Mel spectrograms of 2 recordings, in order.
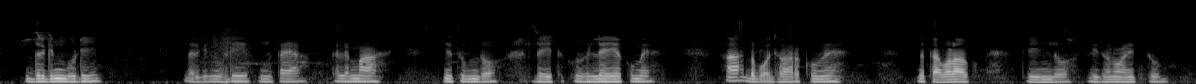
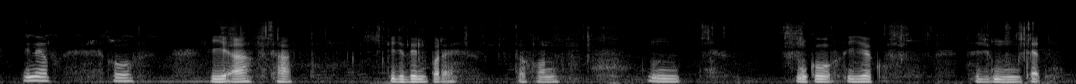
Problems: constant background noise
